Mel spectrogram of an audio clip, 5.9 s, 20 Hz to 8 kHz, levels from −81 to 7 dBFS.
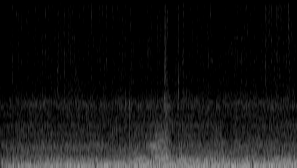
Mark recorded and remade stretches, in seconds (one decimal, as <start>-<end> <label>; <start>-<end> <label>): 0.0-2.1 recorded; 2.1-2.6 remade; 2.6-4.2 recorded; 4.2-4.8 remade; 4.8-5.9 recorded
